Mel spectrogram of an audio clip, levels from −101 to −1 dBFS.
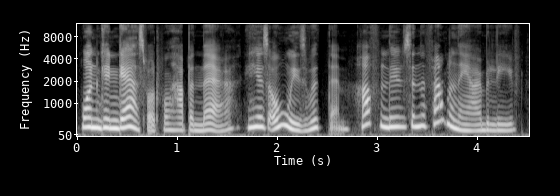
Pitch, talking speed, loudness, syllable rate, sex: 240 Hz, 250 wpm, -18 LUFS, 6.9 syllables/s, female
